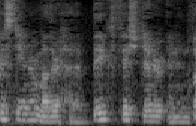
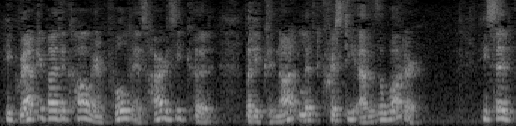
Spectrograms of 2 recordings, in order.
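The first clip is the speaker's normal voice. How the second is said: plain reading voice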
